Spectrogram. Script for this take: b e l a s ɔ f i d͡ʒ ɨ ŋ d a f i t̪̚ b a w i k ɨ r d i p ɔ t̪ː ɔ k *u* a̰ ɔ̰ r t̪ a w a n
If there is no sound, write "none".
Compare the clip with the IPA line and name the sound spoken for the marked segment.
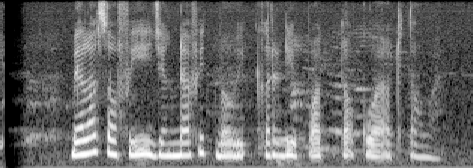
u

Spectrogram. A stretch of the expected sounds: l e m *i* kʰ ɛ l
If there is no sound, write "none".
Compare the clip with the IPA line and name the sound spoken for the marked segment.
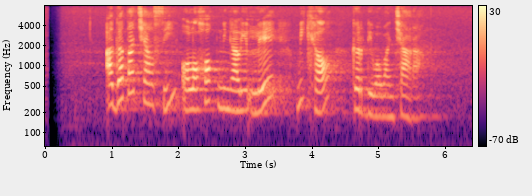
i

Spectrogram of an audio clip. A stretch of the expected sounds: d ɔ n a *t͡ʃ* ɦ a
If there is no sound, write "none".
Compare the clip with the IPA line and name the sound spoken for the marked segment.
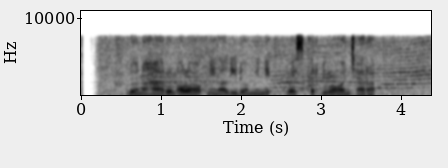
none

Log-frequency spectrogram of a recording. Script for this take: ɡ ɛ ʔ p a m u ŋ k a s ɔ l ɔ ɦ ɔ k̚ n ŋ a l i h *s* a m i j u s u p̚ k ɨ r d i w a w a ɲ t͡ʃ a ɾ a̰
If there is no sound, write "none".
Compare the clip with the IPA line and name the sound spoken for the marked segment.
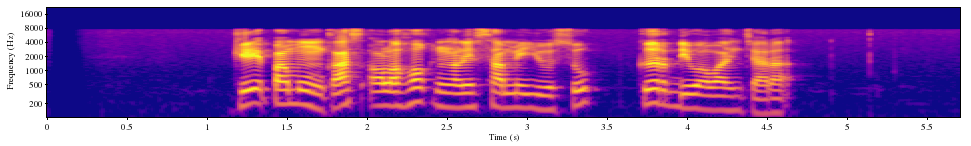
s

